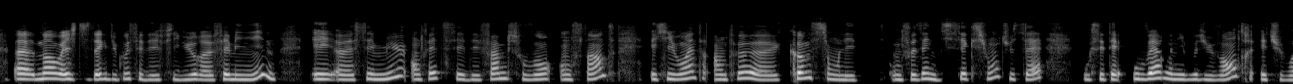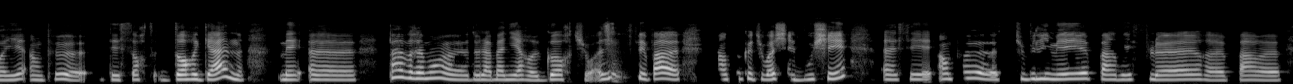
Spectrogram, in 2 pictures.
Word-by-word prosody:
Heu, 245 -2 +6
non, 260 +2 +5
ouais, 245 0 +7
je - - -8
disais 230 -1 +1
que, - - -1
du 230 - -5
coup, 260 +3 -3
c'est 250 -3 -5
des 215 +1 -3
figures, 225 -1 -2
heu, 210 0 -1
féminines 230 - +2 0.4
et 240 -1 +3
heu, 220 0 0
ces 245 +2 -1
mu 260 +10 +2
en 230 - -2
fait, 270 +4 0
c'est 235 -3 -3
des 215 0 -5
femmes, 255 +4 0
souvent 230 0 -3
enceintes 240 - -3 0.3
et 235 - -1
qui 245 +1 -1
vont 245 +3 +2
être 295 -2 -5
un 230 0 -1
peu, 270 - -3 0.3
heu, 215 - -6
comme 275 +2 +6
si 275 -3 -9
on 225 -2 -1
les 205 -1 -3
t 200 - -42 0.3
on 220 0 -3
faisait 230 +3 0
une 245 - +2
dissection, 255 - -4
tu 255 -9 -7
sais? 245 +5 -2 0.4
Où 225 - -4
c'était 235 +1 -1
ouvert 260 +3 +5
au 255 - +2
niveau 230 -1 0
du 220 -1 -4
ventre 220 - -2
et 225 - +1
tu 215 -1 -8
voyais 205 +4 -1
un 210 -1 -4
peu, 225 +2 +1
heu, 265 - -2 0.2
des 210 -1 -1
sortes 220 +1 -7
d'organes, 230 - +4 0.4
mais 220 -1 0
heu, 210 -1 -1 0.3
pas 330 +1 +3
vraiment, 280 -3 +3
heu, 215 -1 -2
de 215 - -3
la 210 -1 +1
manière, 215 0 0
heu, 195 - 0
gore, 225 +3 +1
tu - - -10
vois? - - -5 0.4
c'est 260 -5 0
pas, 250 -1 +6
heu, - - -9 0.4
un 235 0 -2
truc 260 +3 -12
que 260 - +1
tu 230 - -10
vois 225 +2 +3
chez 235 -2 -4
le 205 - -3
boucher, 255 - +2 0.4
heu, 225 -1 0
c'est 235 0 -2
un 250 -1 0
peu, 290 +3 -6 0.2
heu, - - +3 0.2
sublimé 250 +1 +2
par 225 -1 0
des 220 +1 -2
fleurs, 225 0 -1
heu, 195 0 -2
par, 205 0 -2
heu, 195 0 0
230 Hz, 215 wpm, -23 LUFS, 220-255 Hz, 0.4 s, ouais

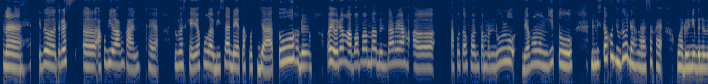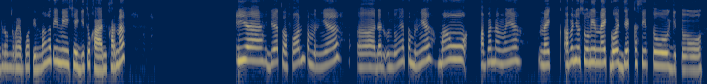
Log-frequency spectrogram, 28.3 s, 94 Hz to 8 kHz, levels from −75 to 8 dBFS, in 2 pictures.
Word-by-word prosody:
Nah 230 -3 +4 0.3
itu 235 +5 -6 0.2
terus, 290 +4 -1
eee, 240 -2 +2
aku 230 +5 -4
bilang 270 -1 0
kan 215 -3 -3
kayak, 210 -5 -9 0.2
"Loh 255 - -8
mas 260 - -5
kayaknya 230 +1 -3
aku 280 - -9
nggak 235 -3 +2
bisa 220 +6 -3
deh 235 -3 +1
takut 230 -1 -5
jatuh," 285 - +2
aku - - -1
bilang. 245 -1 0 0.3
"Oh - - +4
ya 290 - +7
udah 310 +4 +1
gak 265 -3 +2
papa 270 +3 -4
Mbak 300 +1 -3
bentar 255 +2 -3
ya, 290 -1 -2 0.2
eee, 225 -1 -2 0.4
aku 240 +1 -8
telepon 240 -1 -6
temen 230 -1 -8
dulu," 305 +2 -2 0.2
dia 205 +1 -3
ngomong 270 -1 -4
gitu, 265 -4 +2 0.3
dan 260 - -3
di - - 0
situ 320 - -1
aku 410 - +4
juga 365 +6 +4
udah 285 -3 +1
ngerasa 230 +3 -3
kayak 240 -5 -4 0.3
waduh 230 -2 +3
ini 235 0 +2
bener-bener 230 +1 +1
ngerepotin 220 -1 -2
banget 290 +7 +1
ini 295 -2 +4
kayak 240 -4 +2
gitu 265 - +1
kan. 205 -2 +6
Karena 260 +10 +4 2.2
Iya 325 -1 +6
dia 295 +4 0
telepon 270 +6 -3
temennya, 265 +1 -4 0.4
eee, 235 0 -2
dan 235 -1 -2
untungnya 235 +8 -7
temennya 305 +3 -2
mau, 335 +4 +1 0.3
apa 265 +3 -2
namanya, 305 +2 -4 0.3
naik, 265 -4 0 0.2
apa, 275 +4 +3
nyusulin 305 -2 +3
naik 290 0 +5
GoJek 270 0 +4
ke 285 - -2
situ 260 -3 +4
gitu. 200 -1 -4
255 Hz, 155 wpm, -23 LUFS, 230-295 Hz, 2.2 s, ya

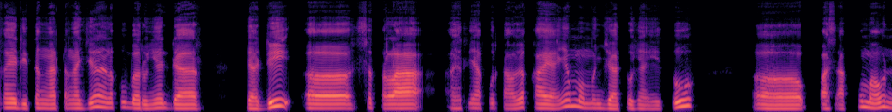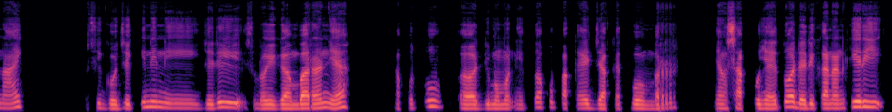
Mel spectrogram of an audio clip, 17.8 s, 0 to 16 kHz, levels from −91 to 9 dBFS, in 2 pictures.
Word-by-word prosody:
kayak 150 -2 0
di 135 - -2
tengah-tengah 135 0 -3
jalan 160 +4 -1
aku 165 +2 -9
baru 135 -2 -1
nyadar 130 -3 +1 0.5
jadi, 150 - +3
eee, 135 - +3
setelah 135 -2 +2 0.2
akhirnya 140 +1 -7
aku 145 +2 -15
tau 125 +2 -6
ya 160 - -2
kayaknya 135 +4 -1
momen 155 -9 -2
jatuhnya 125 -1 -4
itu, 165 - 0 0.6
eee, 125 -1 +1 0.2
pas 130 0 -5
aku 180 +9 -8
mau 160 0 +1
naik 160 +4 -3 0.6
si 145 - -9
Gojek 130 0 -1
ini 175 +1 +2
nih. 145 -3 -3 0.2
Jadi 135 +6 +1 0.2
sebagai 130 -1 -1
gambaran 135 +4 +4
ya 145 +4 +4 0.5
aku 135 0 -14
tuh, 195 +6 -1 0.3
eee, 130 -1 +4
di 130 - -4
momen 130 0 -1
itu 130 +4 -15
aku 160 +1 -6
pakai 135 -2 -4
jaket 130 0 -3
bomber 130 +2 -1 0.4
yang 135 -1 -3
sakunya 135 0 +2
itu - - -12
ada 170 -6 +5
di 140 - 0
kanan 140 0 +2
kiri, 180 -1 +6
135 Hz, 160 wpm, -26 LUFS, 130-150 Hz, 0.6 s, kiri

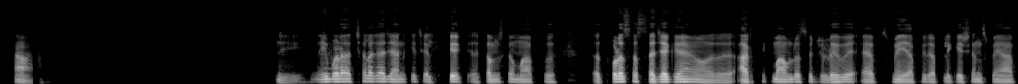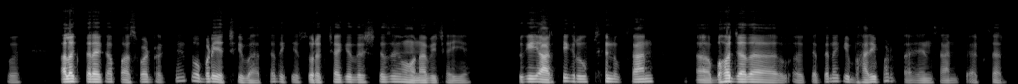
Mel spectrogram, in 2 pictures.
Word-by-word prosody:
हाँ। 95 -4 -2 2.4
जी। 95 -1 -11
नहीं 115 +2 -1
बड़ा 130 +1 +5
अच्छा 130 +3 -3
लगा 135 -1 +2
जानके 115 +1 -3
चलिए 105 -1 -2
कम 105 +1 -2
से 105 - -15
कम 110 -1 -2
आप 105 0 -6
अ, 105 0 -9
थोड़ा-सा 130 +2 +3
सजग 120 0 +4
हैं। 120 0 +4
और 100 -2 -3
आर्थिक 120 +5 -10
मामलों 115 0 +1
से 120 +2 -8
जुड़े 105 0 -1
हुए 115 +1 0
ऐप्स 100 +1 -5
में 110 - 0
या 105 - 0
फ़िर 105 +2 -8
एप्लीकेशंस 100 +1 -6
में 105 - -3
आप 100 0 -6 0.4
अलग 130 0 +10
तरह 120 -1 +8
का 125 +2 -5
पासवर्ड 110 +1 -4
रखते 110 +9 -13
हैं 170 - -11
तो 155 - -1
बड़ी 130 -1 +3
अच्छी 100 0 -3
बात 90 -2 -6
है। 130 - -8
देखिए 110 -2 -9
सुरक्षा 100 +2 -1
की 120 - -2
दृष्टि 110 +1 -4
से 125 +1 -4
होना 100 -4 +1
भी 95 -1 -4
चाहिए। 90 +1 -9
क्योंकि 115 +4 -6
ये 130 - +6
आर्थिक 140 +8 -4
रूप 125 -1 -1
से 140 - 0
नुक़सान 125 +1 0 0.4
अ, 100 -1 0
बहुत 140 +8 +6
ज़्यादा 120 -2 +6 0.2
अ, - - -2 0.3
कहते - - -12
हैं - - -12
ना, 150 - -5
कि 130 -3 -5
भारी 105 +2 -1
पड़ता 155 - -14
है 95 0 -12
इंसान 95 0 -10
पे - - -16
अक्सर। - - -12
110 Hz, 200 wpm, -23 LUFS, 100-125 Hz, 2.4 s, अलग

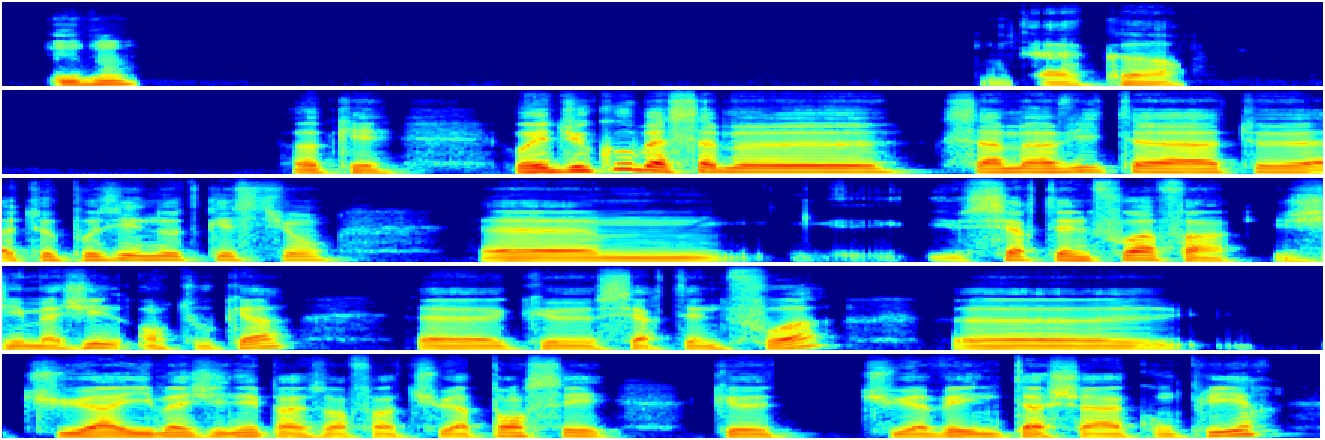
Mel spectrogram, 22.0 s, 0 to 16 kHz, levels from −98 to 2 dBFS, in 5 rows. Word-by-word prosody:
Mmh 110 -2 0
mh. 125 - -3 3.0
D'accord. 90 0 -5 1.4
OK. 105 -2 0 0.5
Ouais 135 +3 +10
du 170 +4 +6
coup 245 +5 +3
bah 185 - +10
ça 155 0 +4
me 140 -1 +5 0.2
ça 125 -3 +1
m'invite 135 +5 +1
à 125 -2 +5
te 125 0 -1
à 110 - +1
te 120 - -5
poser 135 +5 -1
une 150 -1 +1
autre 140 -2 -3
question. 135 0 -5 0.5
Hem, 105 -1 0 0.8
certaines 130 +1 0
fois, 160 +8 +4
enfin, 90 - -1
j'imagine 95 - -3
en 100 - -5
tout 90 -2 -12
cas, 150 - -1 0.4
heu, 100 -2 0
que 95 0 -4
certaines 90 +1 -5
fois, 85 - 0 0.4
heu, 90 -3 -1 0.5
tu 115 +1 +2
as 115 -1 +5
imaginé 110 +1 +1
par 105 - -1
exemple 100 +1 -3
enfin, 95 - -4
tu 90 +5 -6
as 95 - 0
pensé 125 0 -1 0.3
que 100 -2 -1 0.3
tu 105 - -4
avais 115 +4 +1
une 100 -3 -3
tâche - - 0
à 95 - +1
accomplir 135 - -1
110 Hz, 135 wpm, -22 LUFS, 95-135 Hz, 3.0 s, Ouais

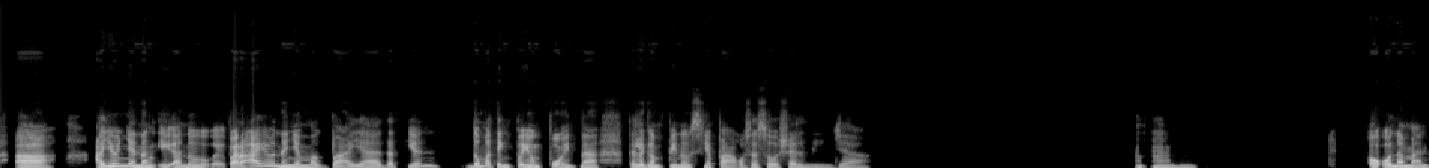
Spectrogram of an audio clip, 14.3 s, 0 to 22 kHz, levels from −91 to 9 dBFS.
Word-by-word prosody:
ah, 200 -2 +6 0.5
ayaw 310 +6 +5
niya 320 -3 +2
ng 235 0 +2
i-ano, 230 +1 0
eh - - -5
parang - - +4
ayaw 355 +3 -2
na 255 - +4
niyang 220 -1 +3 0.2
magbayad 185 +2 -2
at 215 - -4
'yon 300 +3 -5 0.3
dumating 260 -1 0
pa 260 - -1
yung 245 -2 +4
point 210 +3 -2
na 220 -2 0 0.3
talagang 245 0 +2
pinost 220 -2 -2
niya 215 - -2
pa 190 -3 -2
'ko 200 - -8
sa 220 - -5
social 200 -2 -4
media. 165 - -12 2.7
Mm. 195 -3 -7 1.7
Oo 265 - +5
naman, 225 -9 +2
215 Hz, 120 wpm, -21 LUFS, 190-245 Hz, 2.7 s, ah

